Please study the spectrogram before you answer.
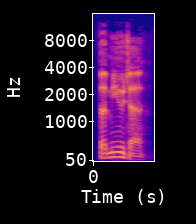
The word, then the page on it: bermuda: British English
